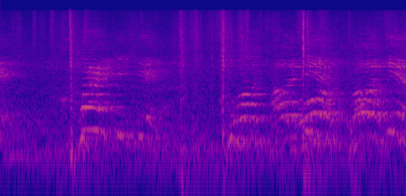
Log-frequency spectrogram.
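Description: A man's voice talking in short phrases, with a few short knocks in the background.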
